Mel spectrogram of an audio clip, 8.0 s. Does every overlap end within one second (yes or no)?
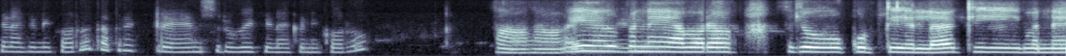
yes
